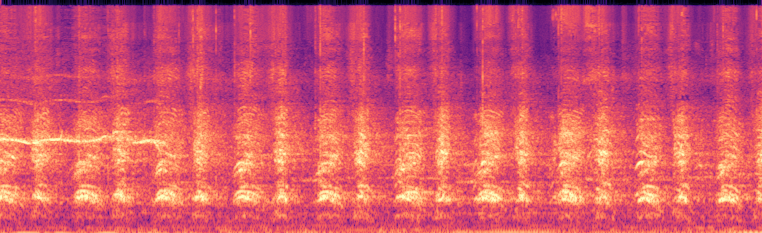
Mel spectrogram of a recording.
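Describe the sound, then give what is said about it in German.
A large festival crowd chants "Brötchen" over and over in a steady, driving rhythm, loud and unbroken for the whole stretch, with a low rumble beneath the massed voices. “Diese schöne Dynamik auf Festivals.”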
